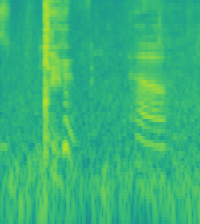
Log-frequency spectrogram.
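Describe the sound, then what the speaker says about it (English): A single sharp cough bursts out up close, followed moments later by a short voiced sound like a throat-clearing grunt. "just coughed during my cough disclaimer"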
